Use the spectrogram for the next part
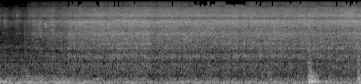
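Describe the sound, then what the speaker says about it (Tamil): Whole dried red chillies fry in oil over a low flame with a steady, close sizzle and hiss that holds throughout, broken by a brief clatter near the end. "வரமிளகா 3 முழுசாகவே போட்டிருக்கேன். அதுவும் நல்லா எண்ணெயில் வதங்கட்டும்."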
